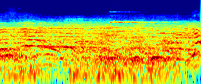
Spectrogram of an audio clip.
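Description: Basketball being dribbled on a hardwood gym floor, with sneakers squeaking in short chirps and spectators' voices in the background.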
